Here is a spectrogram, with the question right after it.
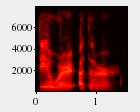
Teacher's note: आर बोलते हुए जुबान कहीं टच नहीं करनी है ना, ऊपर नीचे. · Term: र साउंड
